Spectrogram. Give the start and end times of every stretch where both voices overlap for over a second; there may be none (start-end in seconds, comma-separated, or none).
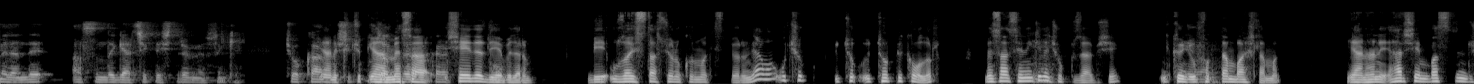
3.2-5.3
